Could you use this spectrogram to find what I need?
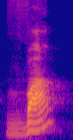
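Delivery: "va" alone with rising tune; isolated syllable. Shown as a demonstration. Teacher giving the first syllable, rising "va". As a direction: leave "va" hanging upward. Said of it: "Primera sílaba".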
